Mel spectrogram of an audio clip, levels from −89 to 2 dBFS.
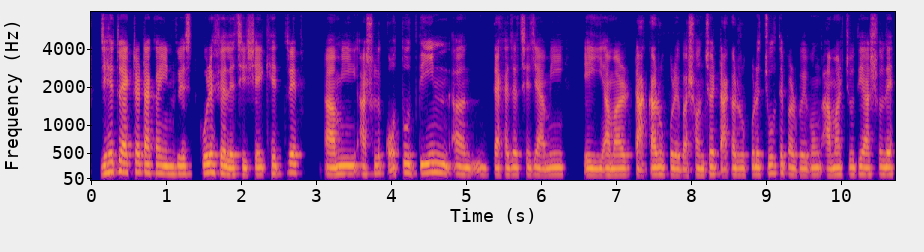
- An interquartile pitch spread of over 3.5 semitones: Yes, average, 4.5 semitones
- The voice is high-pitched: No, medium, 140 Hz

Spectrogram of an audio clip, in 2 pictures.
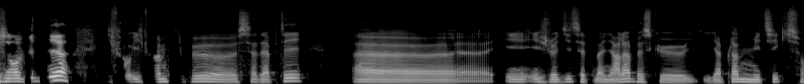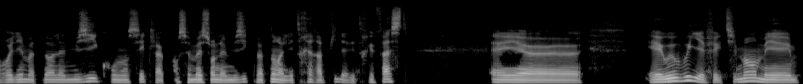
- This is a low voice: Yes, low, 110 Hz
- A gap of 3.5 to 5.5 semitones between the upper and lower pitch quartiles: No, average, 3.0 semitones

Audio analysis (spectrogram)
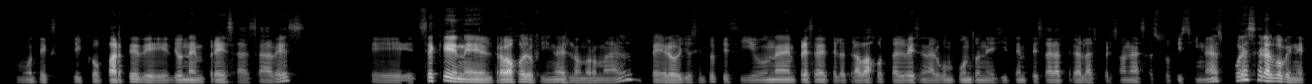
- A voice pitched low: Yes, low, 105 Hz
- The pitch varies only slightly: Yes, narrow, 1.7 semitones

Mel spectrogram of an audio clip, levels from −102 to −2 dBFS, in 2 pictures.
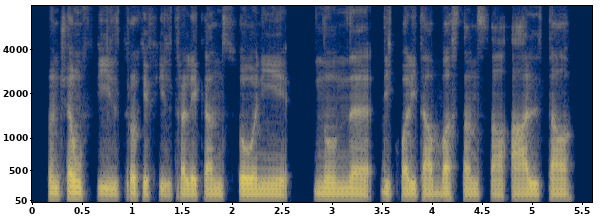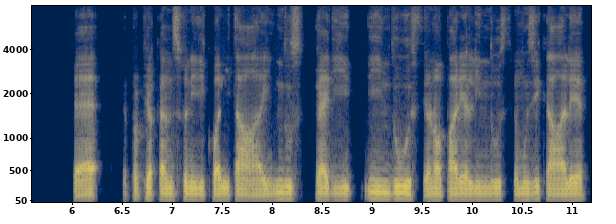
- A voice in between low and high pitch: No, very low, 80 Hz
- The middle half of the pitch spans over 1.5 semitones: No, narrow, 1.1 semitones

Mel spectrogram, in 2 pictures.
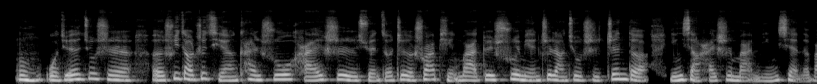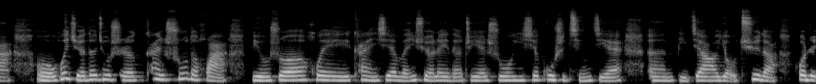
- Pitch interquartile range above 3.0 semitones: No, average, 2.7 semitones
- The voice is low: No, high, 195 Hz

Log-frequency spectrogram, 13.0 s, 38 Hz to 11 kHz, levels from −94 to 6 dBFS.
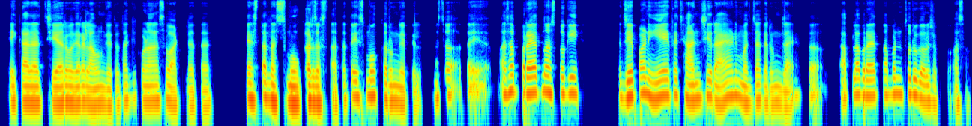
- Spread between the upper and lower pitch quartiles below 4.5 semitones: No, wide, 5.4 semitones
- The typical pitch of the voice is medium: No, low, 120 Hz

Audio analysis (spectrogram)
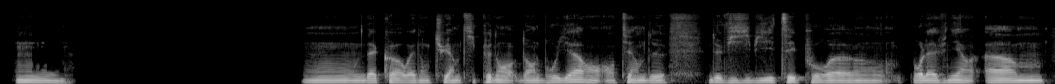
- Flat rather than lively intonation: Yes, narrow, 1.4 semitones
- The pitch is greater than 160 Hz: No, very low, 95 Hz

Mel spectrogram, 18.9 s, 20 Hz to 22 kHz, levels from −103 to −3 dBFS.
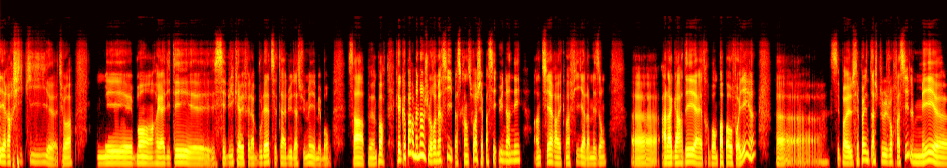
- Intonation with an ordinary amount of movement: Yes, average, 3.3 semitones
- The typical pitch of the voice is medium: No, low, 110 Hz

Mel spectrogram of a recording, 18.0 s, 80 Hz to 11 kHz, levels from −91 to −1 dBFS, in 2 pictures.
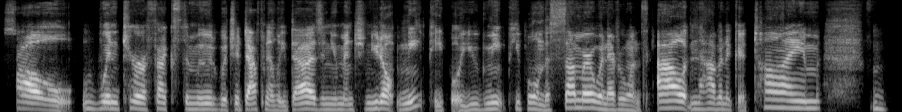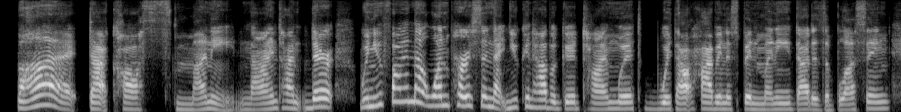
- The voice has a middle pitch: Yes, medium, 180 Hz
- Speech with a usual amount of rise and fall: Yes, average, 3.4 semitones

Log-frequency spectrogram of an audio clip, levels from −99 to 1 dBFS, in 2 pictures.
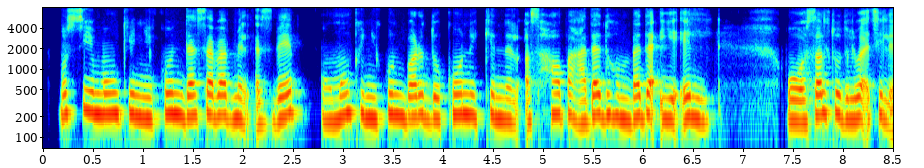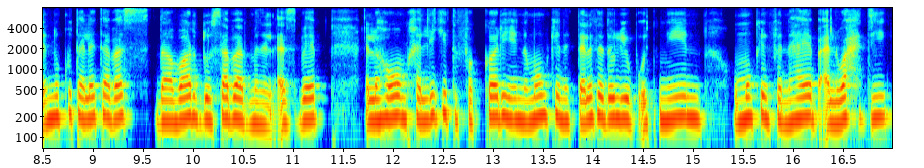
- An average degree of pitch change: No, narrow, 2.2 semitones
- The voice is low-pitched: No, high, 195 Hz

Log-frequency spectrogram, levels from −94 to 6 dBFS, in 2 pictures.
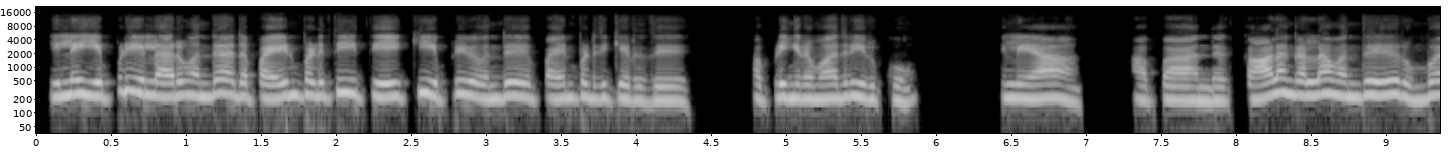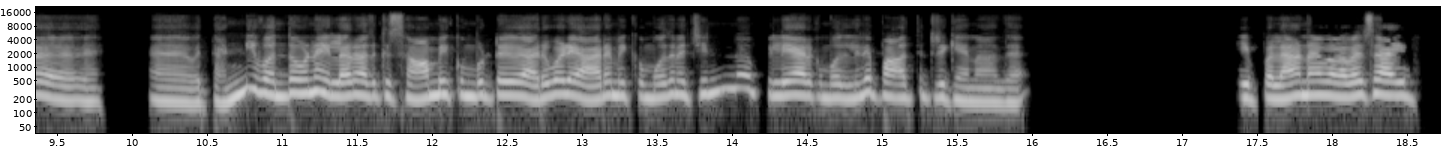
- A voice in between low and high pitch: No, high, 225 Hz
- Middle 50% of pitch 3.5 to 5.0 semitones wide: No, average, 3.0 semitones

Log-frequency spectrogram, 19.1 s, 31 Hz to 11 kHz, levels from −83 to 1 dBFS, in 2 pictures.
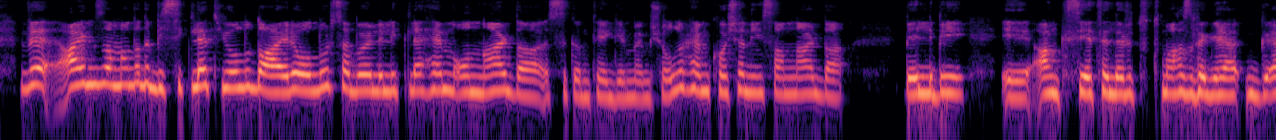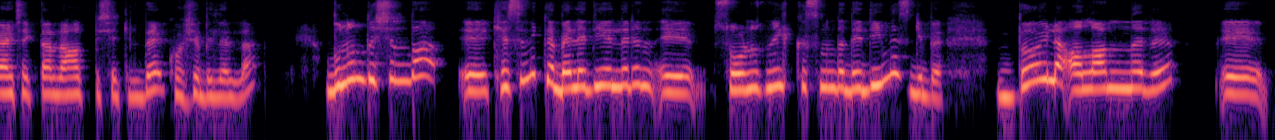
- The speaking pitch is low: No, high, 245 Hz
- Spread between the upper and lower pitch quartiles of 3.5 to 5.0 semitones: Yes, average, 4.7 semitones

